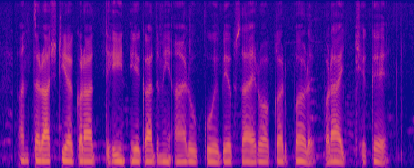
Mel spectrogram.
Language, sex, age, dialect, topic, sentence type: Maithili, male, 36-40, Angika, banking, statement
